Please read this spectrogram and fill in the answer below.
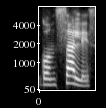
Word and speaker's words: González: pasemos a lo siguiente González es una palabra grave que termina en Z las graves que terminan en Z se tildan Claro que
